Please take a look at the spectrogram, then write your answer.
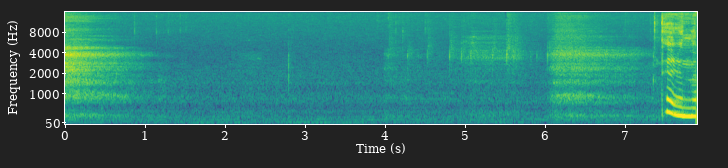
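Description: Deep breathing during a yoga class: a slow audible inhale and exhale at the start, quiet stillness, another breath, then a sudden loud close sound at the end.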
